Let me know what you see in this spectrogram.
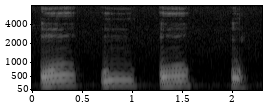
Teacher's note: वृत्यान्मुखी में क्या होता है, स्वर के उच्चारण में होठों की जो आकृति होती है वो गोल हो जाती है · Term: वृत मुखी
